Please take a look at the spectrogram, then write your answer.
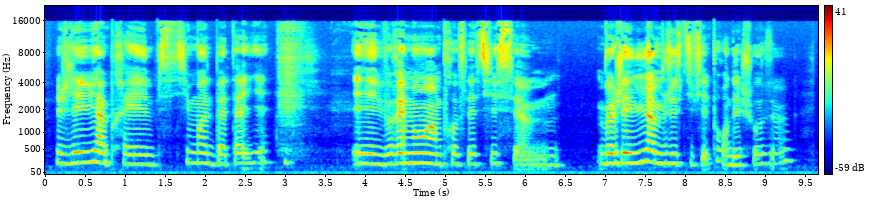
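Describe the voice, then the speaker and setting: A woman's very slow, monotone, flat delivery with big swings in loudness and audible room echo. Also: medium pitch for a woman. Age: 20s. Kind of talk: testimony. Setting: studio.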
